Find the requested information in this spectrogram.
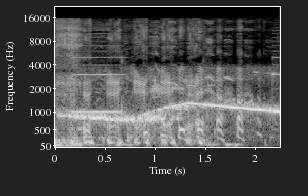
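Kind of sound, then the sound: vehicle, fire truck siren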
